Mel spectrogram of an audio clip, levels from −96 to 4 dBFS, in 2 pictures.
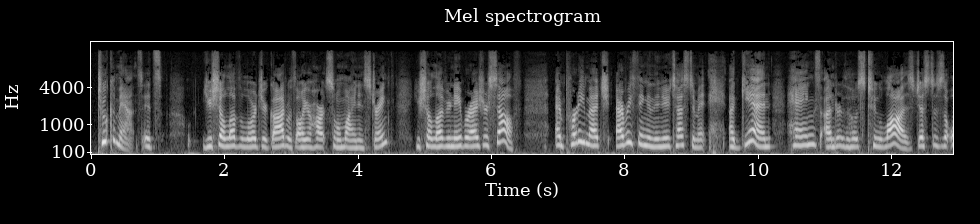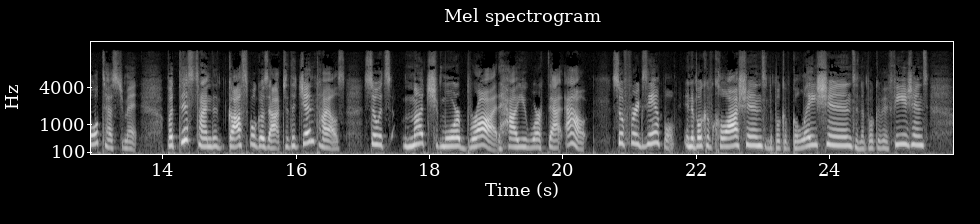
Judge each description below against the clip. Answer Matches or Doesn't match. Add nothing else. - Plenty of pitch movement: Doesn't match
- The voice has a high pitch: Matches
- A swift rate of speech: Doesn't match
